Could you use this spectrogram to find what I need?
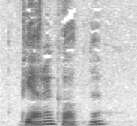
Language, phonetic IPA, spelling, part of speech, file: Polish, [ˌvʲjarɨˈɡɔdnɨ], wiarygodny, adjective, LL-Q809 (pol)-wiarygodny.wav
